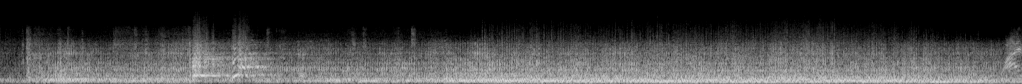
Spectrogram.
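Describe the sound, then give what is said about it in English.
A small crop-dusting propeller airplane buzzes low overhead, going over to the Brockways to dust their cabbage field. It drones loudly and steadily throughout, its rough engine buzz holding a constant low roar, with a brief sharper burst of sound early on. “He's buzzing us. He's going over to the Brockways to dust their cabbage field.”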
